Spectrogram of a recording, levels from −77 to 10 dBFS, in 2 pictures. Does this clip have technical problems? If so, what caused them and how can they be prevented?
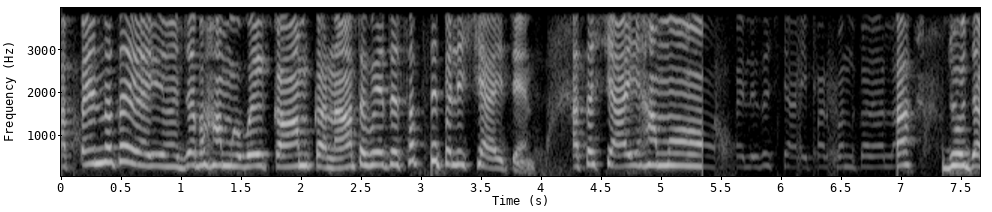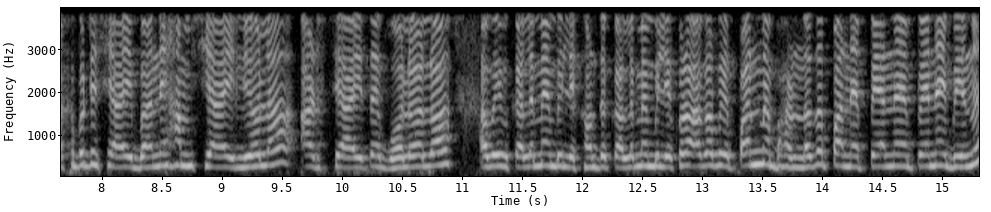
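Yes. Comfort noise replaces the background at 3.94–4.26, 5.44–5.62, 6.38–6.46, 7.18–7.34 and 11.0–11.14 s: a steady, featureless hiss, about 5 dB quieter to about 5 dB louder than the real background, unlike a dropout, which goes silent. The likely cause is discontinuous transmission filling pauses with synthetic noise. Disabling DTX, or using a better-matched noise model, prevents it.

One channel inverted, from 5.34 to 6.96 s: in mono the centred speech drops about 24 dB, leaving a faint residue rather than a uniform fade. A likely polarity flip on one stereo channel caused the cancellation. Checking channel polarity before any mono downmix prevents it.

Onset clipped by the voice detector at 5.6 and 7.32 s: speech resumes abruptly out of the comfort noise, its first 20 ms missing, unlike a gain jump that keeps the soft start. 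The likely cause is a slow voice detector. Adding hangover and look-ahead to the detector prevents it.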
